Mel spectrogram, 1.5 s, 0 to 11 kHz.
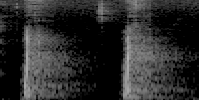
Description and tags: Footsteps Cave 01
Walking in a cave or a temple or just in a room with and echo
echo, feet, footsteps, lima, steps, walk, walking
